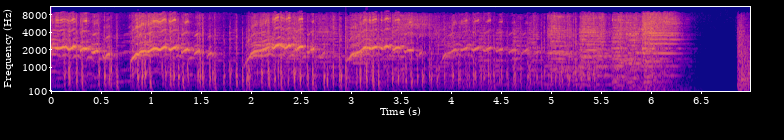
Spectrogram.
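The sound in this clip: Horse whinnies rise and fall several times over the steady clip-clop of hooves as a rider leads the horse toward the stable, from a 1941 animated short. The sound stays loud and busy, then drops briefly near the end.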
